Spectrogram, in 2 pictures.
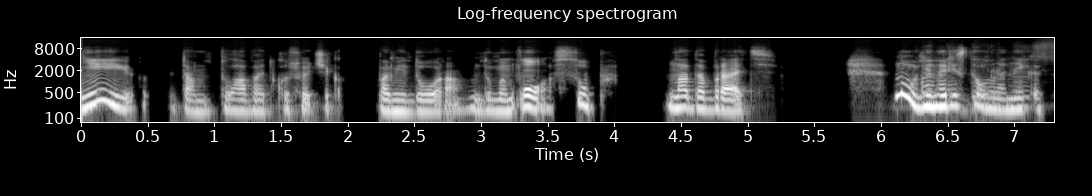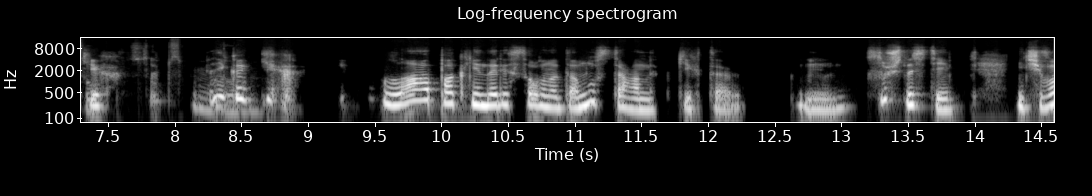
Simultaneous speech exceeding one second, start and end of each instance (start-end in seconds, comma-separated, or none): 6.3-7.6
